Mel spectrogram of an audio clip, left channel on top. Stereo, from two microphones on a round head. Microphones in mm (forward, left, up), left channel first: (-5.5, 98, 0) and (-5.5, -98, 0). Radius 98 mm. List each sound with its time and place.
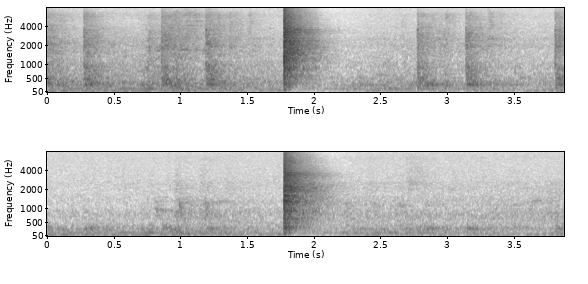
1.8 s a clap: 30° left (ahead or behind), 0.8 m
